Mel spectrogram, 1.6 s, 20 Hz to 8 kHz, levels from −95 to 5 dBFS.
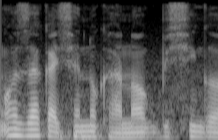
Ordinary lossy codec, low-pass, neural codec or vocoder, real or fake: none; 7.2 kHz; none; real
